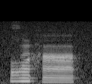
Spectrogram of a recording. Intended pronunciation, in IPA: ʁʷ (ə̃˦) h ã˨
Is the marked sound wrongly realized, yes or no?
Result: no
